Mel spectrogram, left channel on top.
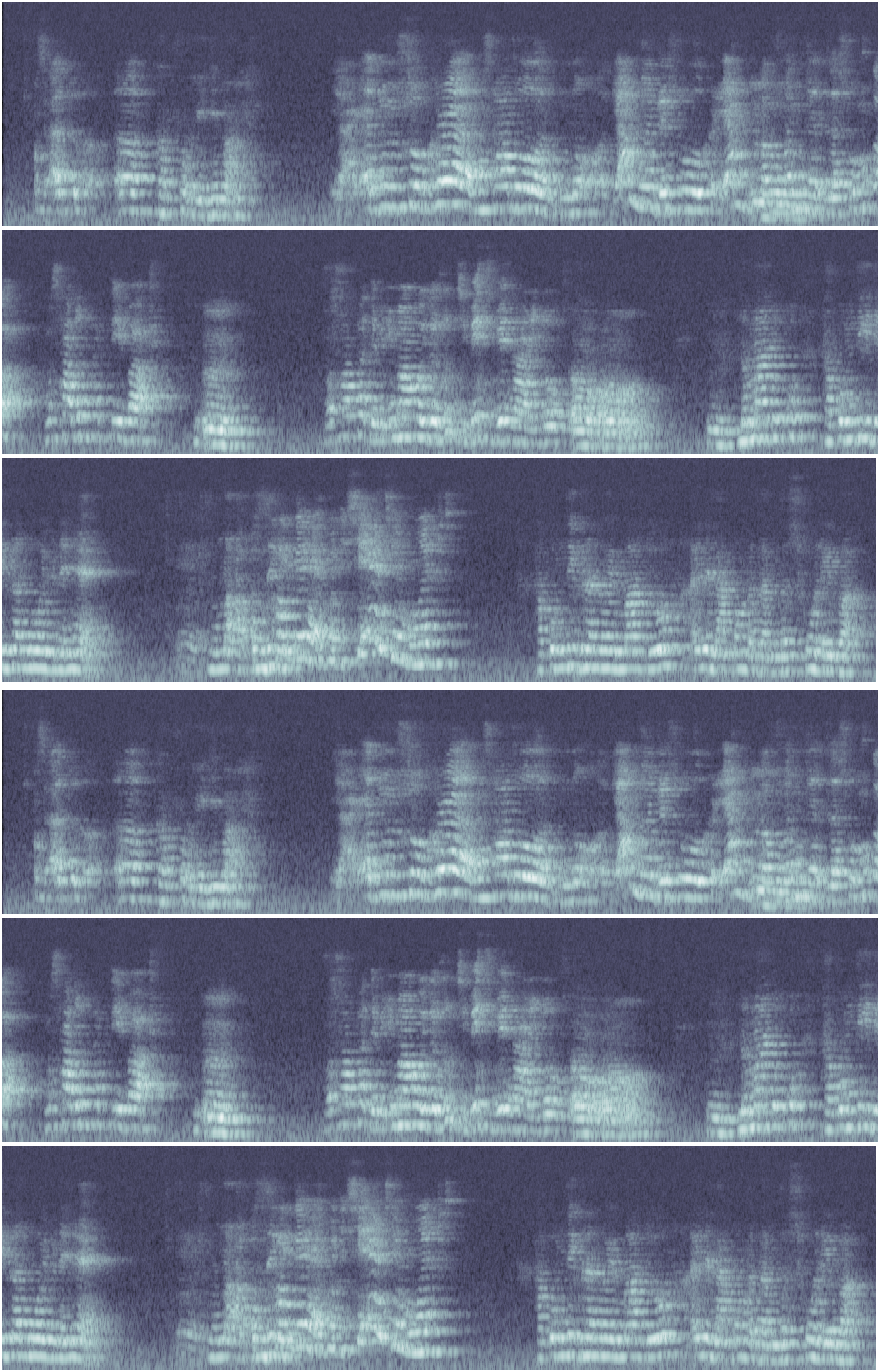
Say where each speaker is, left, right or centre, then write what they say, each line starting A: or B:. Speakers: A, on the right (about 80°); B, on the right (about 65°).
A: ꯁ ꯑꯗꯨ ꯑꯗꯨ
B: ꯀꯟꯐ ꯑꯣꯏꯗꯤꯕ
A: ꯌꯥꯔꯦ ꯑꯗꯨꯁꯨ ꯈꯔ ꯃꯁꯥꯗꯣ ꯌꯥꯝ ꯅꯣꯏꯗ꯭ꯔꯁꯨ ꯁꯨ ꯈꯔ ꯌꯥꯝ
B: ꯎꯝ
A: ꯀꯪꯃꯟꯗꯂꯁꯨ ꯑꯃꯨꯛꯀ ꯃꯁꯥꯗꯣ ꯐꯠꯇꯦꯕ
B: ꯎꯝ
A: ꯃꯁꯥ ꯐꯠꯇꯦꯕ ꯏꯃꯥꯍꯣꯏꯗꯣ ꯑꯗꯨꯝ ꯆꯤꯕꯦꯠ ꯆꯤꯦ ꯅꯥꯔꯤꯅꯤ
B: ꯑꯣ ꯑꯣ ꯑꯣ ꯎꯝ ꯅꯃ ꯑꯗꯨ ꯍꯥꯀꯨꯝꯗꯤꯒꯤꯗꯤ ꯈꯔ ꯅꯣꯏꯕꯅꯦꯍꯦ
A: ꯎꯝ
B: ꯅꯣꯡꯃ
A: ꯑꯗꯣ
B: ꯍꯀꯨꯝꯗꯤ
A: ꯑꯁ ꯈꯪꯗꯦ ꯑꯩꯈꯣꯏꯗꯤ ꯁꯦꯝ ꯁꯦꯝꯃꯨꯍꯦ
B: ꯍꯥꯀꯨꯝꯗꯤ ꯈꯔ ꯅꯣꯏ ꯃꯥ ꯑꯗꯨ ꯑꯩꯅ ꯂꯥꯛꯄ ꯃꯇꯝꯗ ꯁꯣꯜꯂꯦꯕ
